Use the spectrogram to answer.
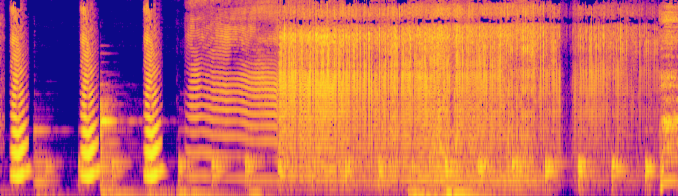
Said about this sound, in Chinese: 接下来是快速往旁边移动的动作，于是屁也跟着快速往旁边移动了。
